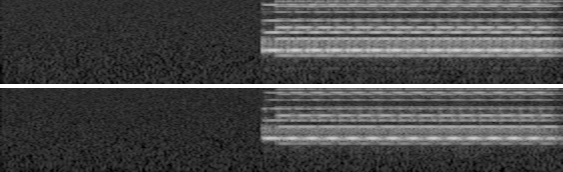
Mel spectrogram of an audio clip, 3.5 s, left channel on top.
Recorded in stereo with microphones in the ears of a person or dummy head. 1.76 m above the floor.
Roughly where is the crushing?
No crushing in this recording.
